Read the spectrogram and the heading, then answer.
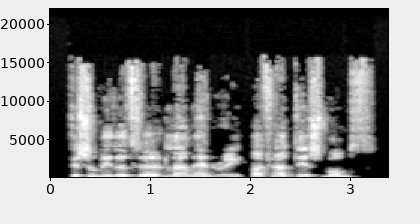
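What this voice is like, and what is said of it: Nasal Birmingham accent. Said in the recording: “nasal Brummy accent”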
